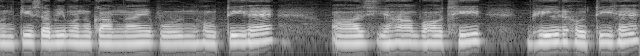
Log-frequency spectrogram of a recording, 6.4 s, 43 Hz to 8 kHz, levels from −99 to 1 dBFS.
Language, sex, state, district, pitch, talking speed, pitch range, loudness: Hindi, male, Uttar Pradesh, Jyotiba Phule Nagar, 145 Hz, 120 wpm, 140-155 Hz, -16 LUFS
